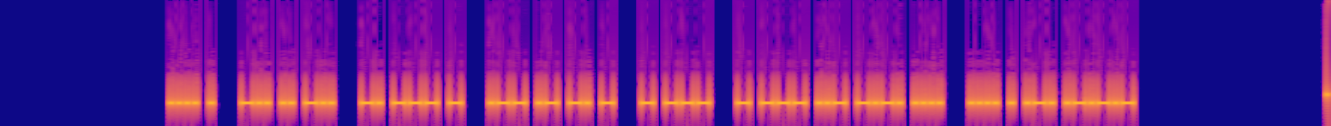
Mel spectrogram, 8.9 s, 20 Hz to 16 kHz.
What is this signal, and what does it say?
Morse code, heard as a keyed tone, about 44 wpm, 700 Hz. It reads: HE DID NOT WANT TO TOUCH HER.
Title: Sentences from Top 1200 Words 45wpm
